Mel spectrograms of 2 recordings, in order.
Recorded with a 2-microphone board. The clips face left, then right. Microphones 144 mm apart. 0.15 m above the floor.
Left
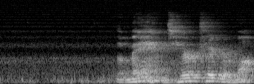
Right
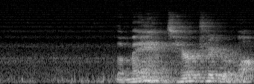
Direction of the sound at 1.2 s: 20° right (ahead or behind).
